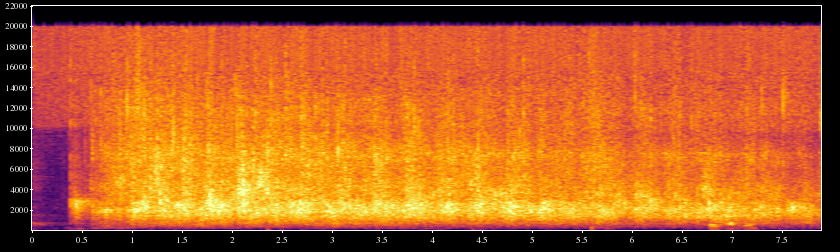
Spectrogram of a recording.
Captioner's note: applause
